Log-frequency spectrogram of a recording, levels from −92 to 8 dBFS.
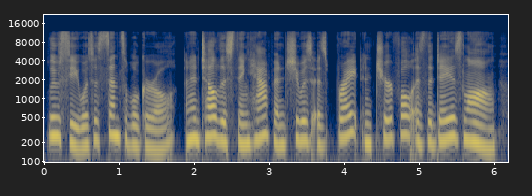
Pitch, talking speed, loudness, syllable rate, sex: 215 Hz, 205 wpm, -18 LUFS, 4.8 syllables/s, female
